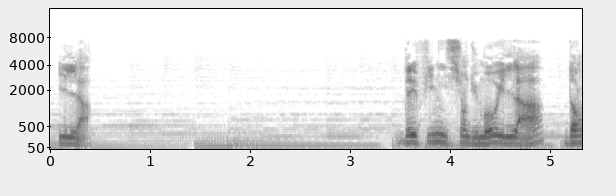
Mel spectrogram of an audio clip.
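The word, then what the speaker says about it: إلا: Le mot rouge après le violet se prononce illa.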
